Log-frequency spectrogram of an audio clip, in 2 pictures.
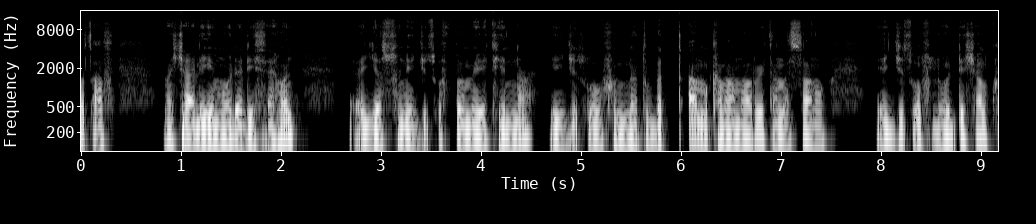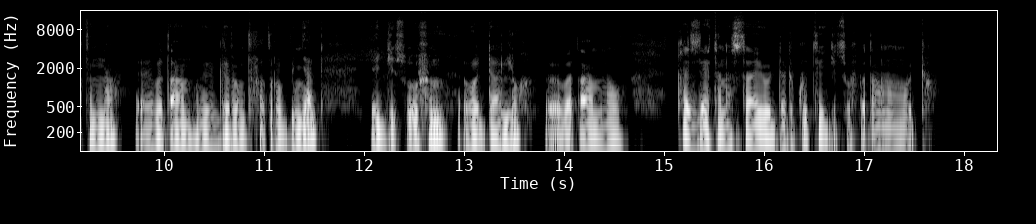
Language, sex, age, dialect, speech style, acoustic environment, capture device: Amharic, male, 25-34, Ethiopia - Addis Ababa, happy, nature, mobile / Linux / Chrome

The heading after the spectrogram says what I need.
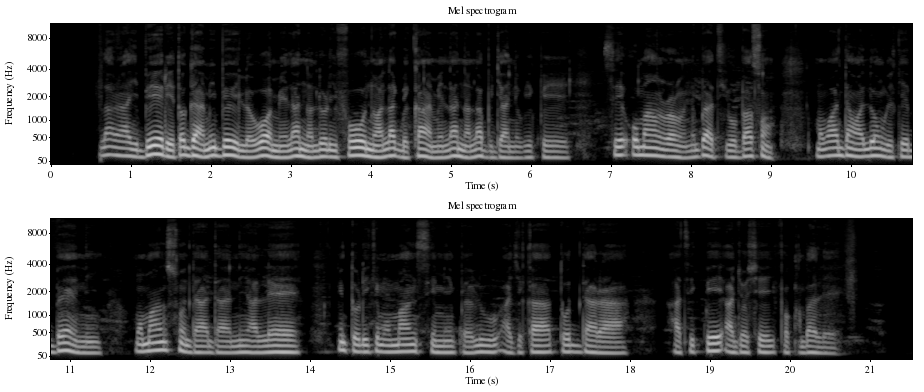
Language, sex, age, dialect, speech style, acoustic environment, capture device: Yoruba, male, 35-44, Nigeria - Ibadan, happy; excited; focused; relaxed, nature, mobile / Linux / Chrome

